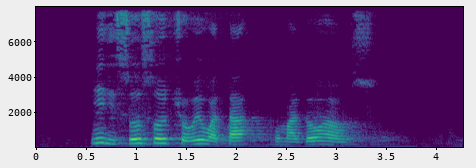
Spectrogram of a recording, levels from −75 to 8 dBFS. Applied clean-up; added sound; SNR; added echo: neural separator model SepFormer DNS4.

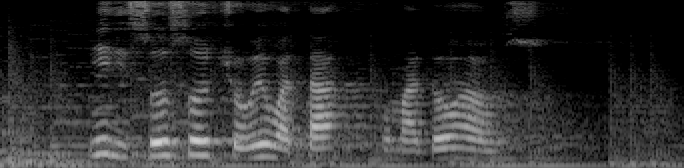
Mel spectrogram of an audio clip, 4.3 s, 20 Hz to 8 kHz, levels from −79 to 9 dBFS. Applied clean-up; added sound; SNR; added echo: none; Drum; 16 dB; reverberation time 1.1 s.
